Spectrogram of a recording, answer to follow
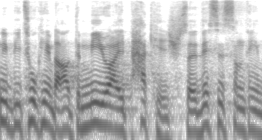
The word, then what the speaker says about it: mirai: in the talk so Mei is Japanese for future and I'm calling it me but I know it's Mei actually the r in Japanese is pronounced more like an l and I I just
